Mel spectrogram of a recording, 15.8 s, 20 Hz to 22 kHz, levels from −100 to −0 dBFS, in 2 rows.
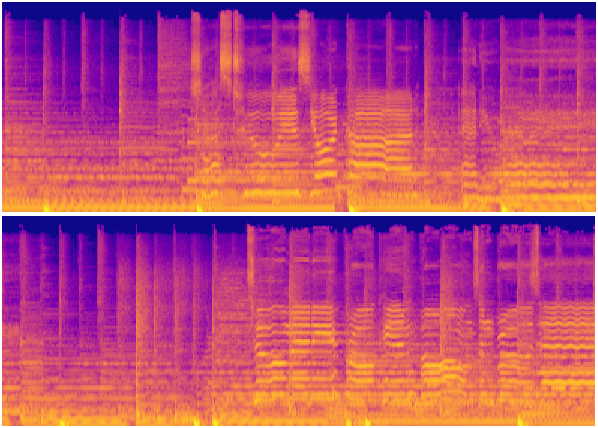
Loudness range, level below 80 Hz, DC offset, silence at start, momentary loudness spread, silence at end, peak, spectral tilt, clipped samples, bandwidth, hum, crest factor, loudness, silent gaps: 5 LU; -20 dBFS; under 0.1%; 0 s; 10 LU; 0 s; 0 dBFS; -4.5 dB/octave; under 0.1%; 19 kHz; none; 14 dB; -15 LUFS; none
